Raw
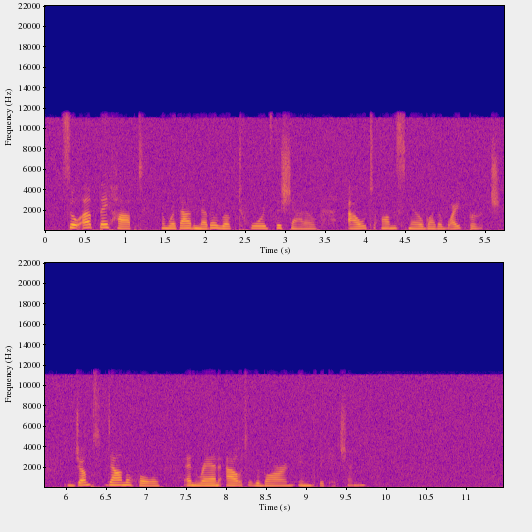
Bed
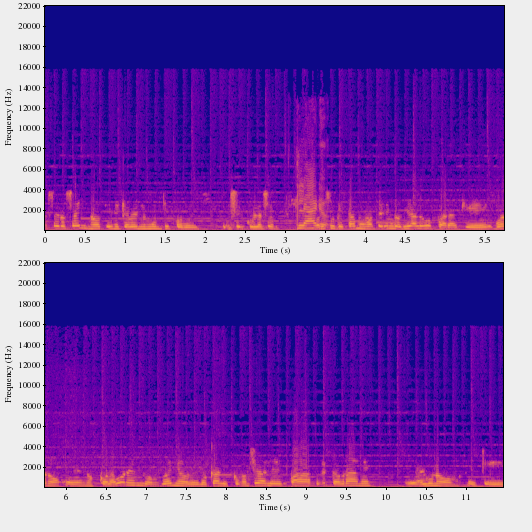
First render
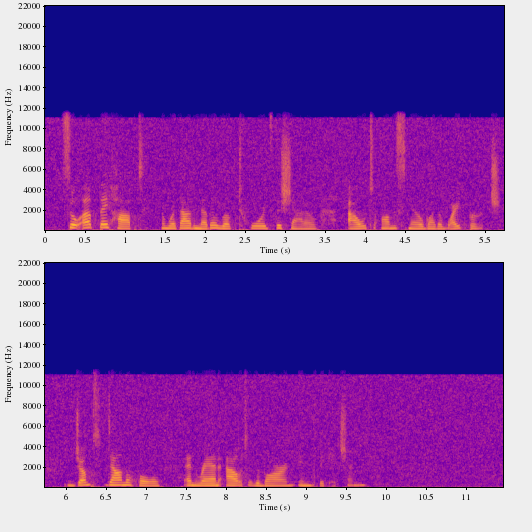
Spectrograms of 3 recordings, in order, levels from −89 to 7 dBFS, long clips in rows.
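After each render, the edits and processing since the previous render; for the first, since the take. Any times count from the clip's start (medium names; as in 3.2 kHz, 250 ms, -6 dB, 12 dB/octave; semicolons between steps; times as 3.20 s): noise reduction 9 dB, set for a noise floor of -36 dBFS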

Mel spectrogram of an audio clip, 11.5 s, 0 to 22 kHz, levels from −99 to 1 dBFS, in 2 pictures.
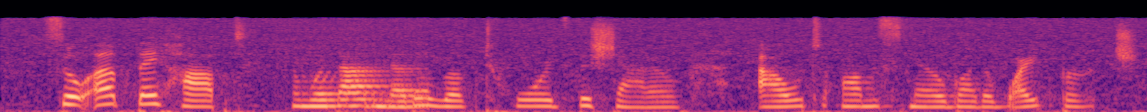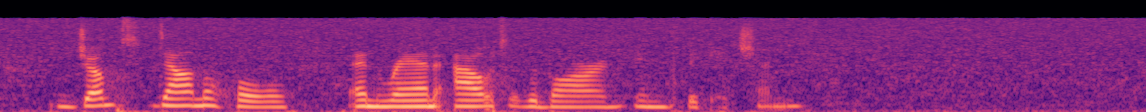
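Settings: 1.32–2.14 s: flutter echo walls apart 7 m, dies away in 0.49 s; 4.11–4.90 s: flutter echo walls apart 11.6 m, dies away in 0.23 s; 7.50–8.22 s: bass shelf 280 Hz +6.5 dB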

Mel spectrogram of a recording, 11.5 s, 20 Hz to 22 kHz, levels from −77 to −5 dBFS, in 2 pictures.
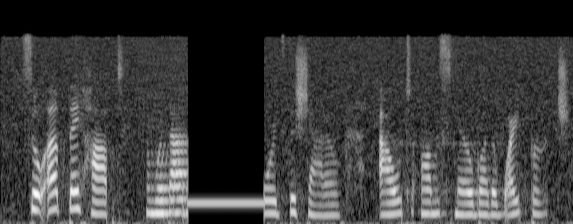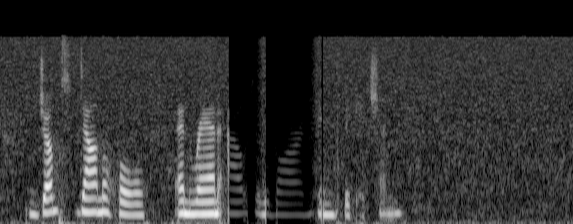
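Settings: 1.87–2.64 s: bleep 403 Hz -22.5 dBFS; 3.93–5.11 s: small resonant body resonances 610/1600 Hz, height 8 dB; 7.99–8.96 s: inverted gate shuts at -16 dBFS, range -32 dB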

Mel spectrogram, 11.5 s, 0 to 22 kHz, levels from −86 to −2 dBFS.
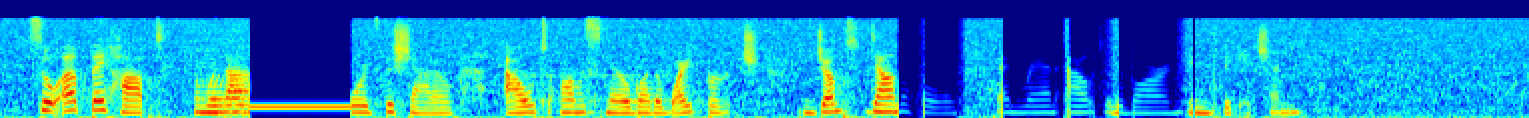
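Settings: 6.72–7.98 s: inverted gate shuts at -14 dBFS, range -41 dB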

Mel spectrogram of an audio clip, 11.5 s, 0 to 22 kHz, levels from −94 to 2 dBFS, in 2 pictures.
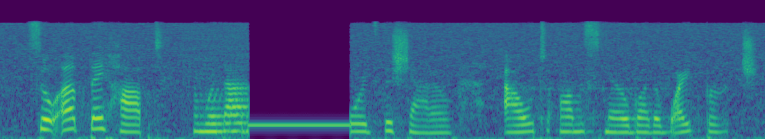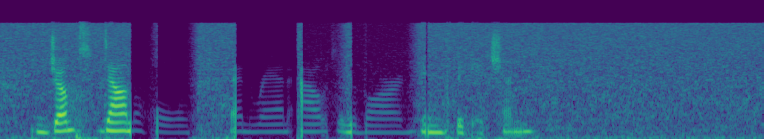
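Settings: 6.89–7.09 s: time-frequency box 890–3000 Hz -12 dB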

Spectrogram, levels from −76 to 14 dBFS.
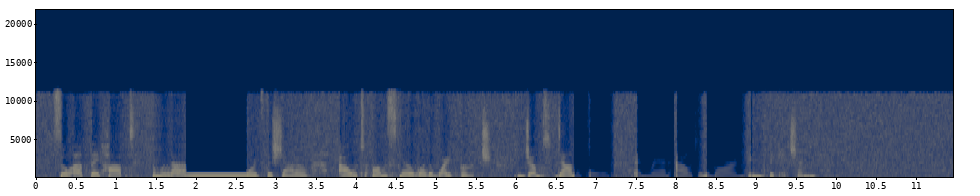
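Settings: peak limiter -12 dBFS, peak gain reduction 10.5 dB; compression, threshold -23 dBFS, peak gain reduction 7 dB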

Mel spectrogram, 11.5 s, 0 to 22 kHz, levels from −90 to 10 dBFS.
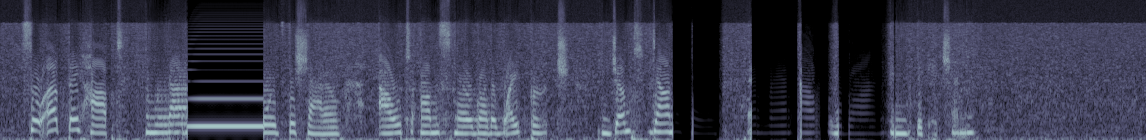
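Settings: waveshaping leveller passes 3; upward expansion 1.5:1, over -40 dBFS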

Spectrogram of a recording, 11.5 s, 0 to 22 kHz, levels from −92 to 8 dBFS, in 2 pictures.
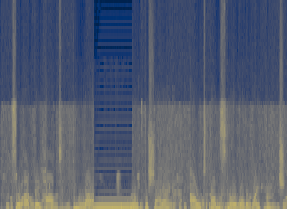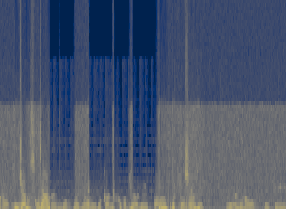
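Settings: add bed -7.5 dB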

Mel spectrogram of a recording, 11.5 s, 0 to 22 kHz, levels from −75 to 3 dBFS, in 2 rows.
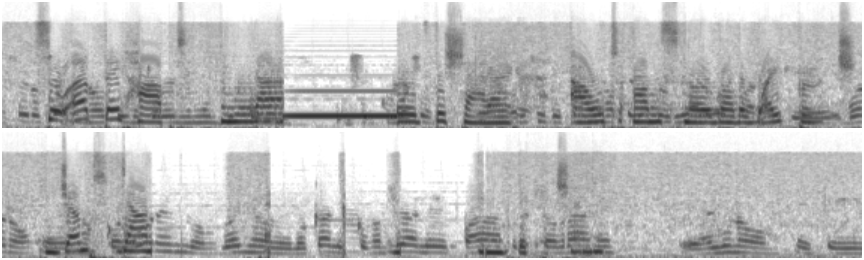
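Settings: trim +2 dB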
